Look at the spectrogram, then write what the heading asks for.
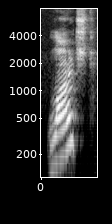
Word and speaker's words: launched: So transformed with a d sound, launched with a t sound.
